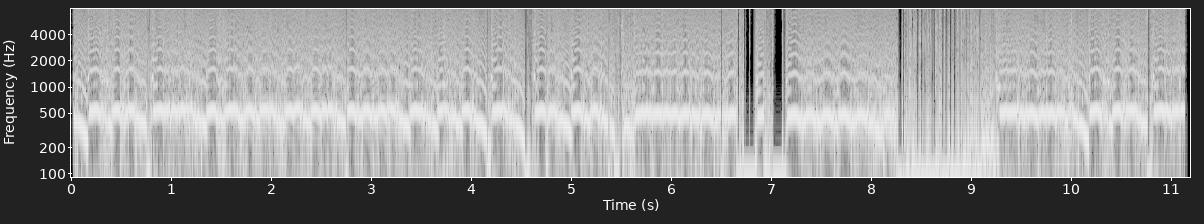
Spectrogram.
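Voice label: oof earrape distorted; roblox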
